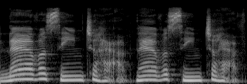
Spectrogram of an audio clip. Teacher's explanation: a gente não escuta seemed no passado, porque já junta com to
